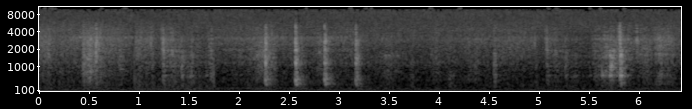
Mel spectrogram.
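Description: Footsteps on a hard floor, four sharp steps in quick succession about two seconds in, then a short cluster of light knocks near the end as objects on a cabinet top are handled, over a steady low hum.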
